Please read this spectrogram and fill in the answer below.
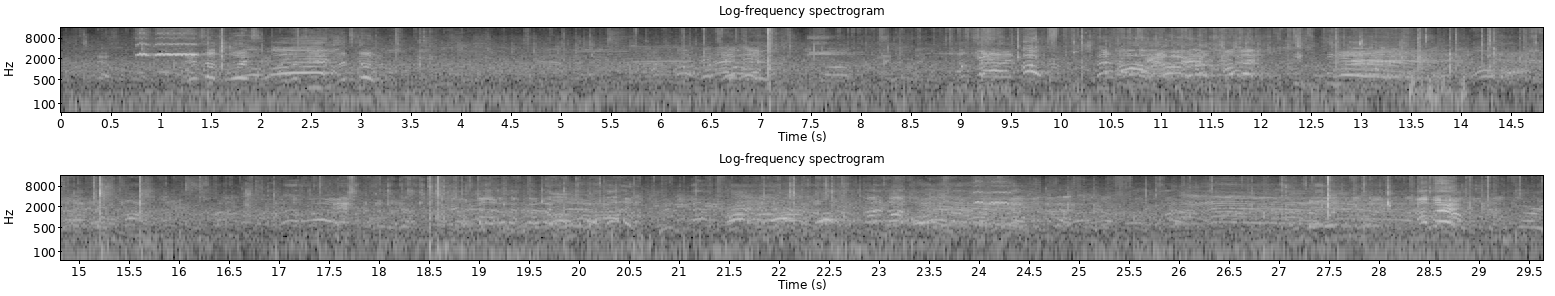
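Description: Players and onlookers shouting short calls over each other through a volleyball rally, with a few sharp slaps of hands striking the ball.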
